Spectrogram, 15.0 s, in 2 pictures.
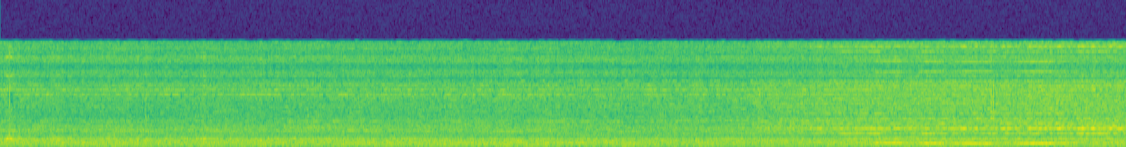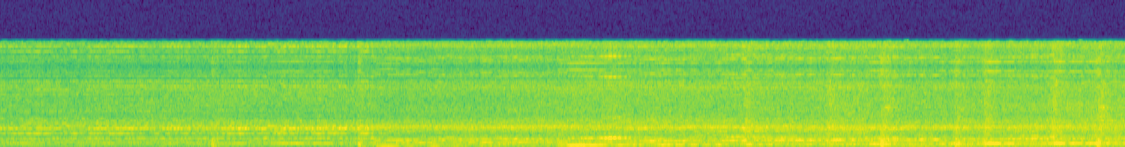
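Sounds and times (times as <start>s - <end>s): train wheels on rails: 0.0s - 15.0s
faint high squealing: 5.2s - 11.9s
whine sliding down in pitch: 5.3s - 13.7s.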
